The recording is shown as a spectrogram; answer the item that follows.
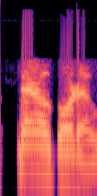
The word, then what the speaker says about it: Cerro Gordo: And how do you pronounce the name of this town again? – The town's called Cerro Gordo, which in Spanish means Fat Hill, because once upon a time it was the largest producer of silver for the state of California.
